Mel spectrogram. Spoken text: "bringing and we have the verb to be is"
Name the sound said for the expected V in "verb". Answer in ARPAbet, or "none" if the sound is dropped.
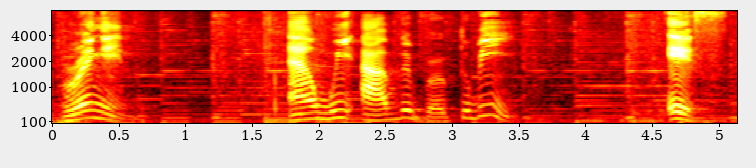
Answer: V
